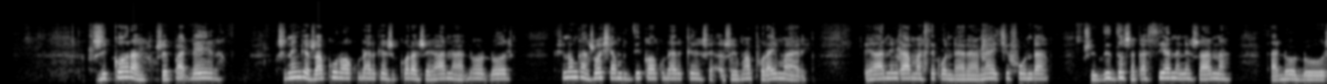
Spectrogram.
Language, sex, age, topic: Ndau, female, 36-49, education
